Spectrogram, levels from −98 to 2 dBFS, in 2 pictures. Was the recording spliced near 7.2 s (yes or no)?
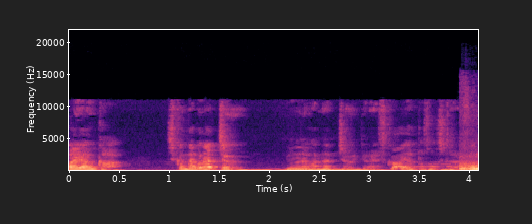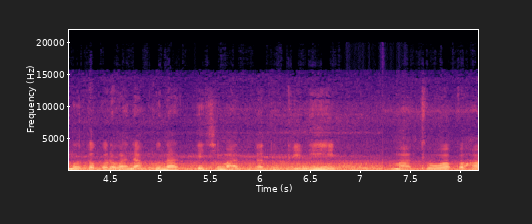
yes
